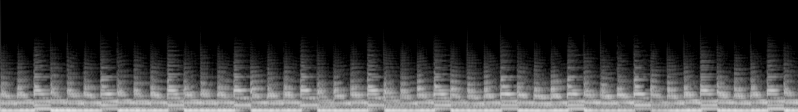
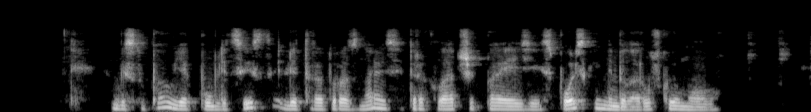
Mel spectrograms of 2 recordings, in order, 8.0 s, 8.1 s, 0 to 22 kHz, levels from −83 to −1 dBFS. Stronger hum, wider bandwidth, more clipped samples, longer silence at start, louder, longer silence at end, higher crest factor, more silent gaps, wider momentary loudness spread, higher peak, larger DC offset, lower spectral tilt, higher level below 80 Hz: neither; second, 2.5 kHz vs 8 kHz; neither; second, 0 s vs 0.7 s; about the same, -19 LUFS vs -21 LUFS; second, 0 s vs 0.3 s; second, 10 dB vs 20 dB; second, none vs 7.32-7.46 s, 7.58-7.71 s; second, 2 LU vs 9 LU; second, -6 dBFS vs -2 dBFS; neither; first, -12.5 dB/octave vs -5.5 dB/octave; first, -18 dBFS vs -56 dBFS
